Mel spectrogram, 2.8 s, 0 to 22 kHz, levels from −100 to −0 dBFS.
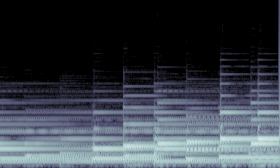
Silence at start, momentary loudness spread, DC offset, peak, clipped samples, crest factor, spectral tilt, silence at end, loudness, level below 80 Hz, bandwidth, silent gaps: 0 s; 8 LU; under 0.1%; -6 dBFS; under 0.1%; 14 dB; -12.5 dB/octave; 0 s; -20 LUFS; -50 dBFS; 3.8 kHz; none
